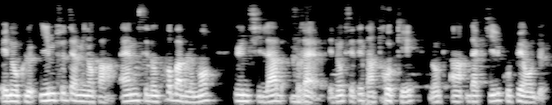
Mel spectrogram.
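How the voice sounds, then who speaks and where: Belgian-accented male Latin teacher, measured and methodical, mid-pitched, thin phone-like sound. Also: steady tone. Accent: Belgian French. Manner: methodical, counts aloud, corrects himself with "pardon". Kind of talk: explaining verse scansion step by step. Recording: phone-like narrow band.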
